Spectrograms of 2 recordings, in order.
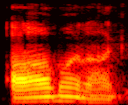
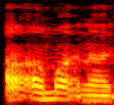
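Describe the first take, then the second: First: One long vowel is heard with no glottal stop. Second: A short vowel is followed by a glottal stop. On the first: "आमना पढ़ लेते हैं" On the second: "ऐसे बोलने की बजाय"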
